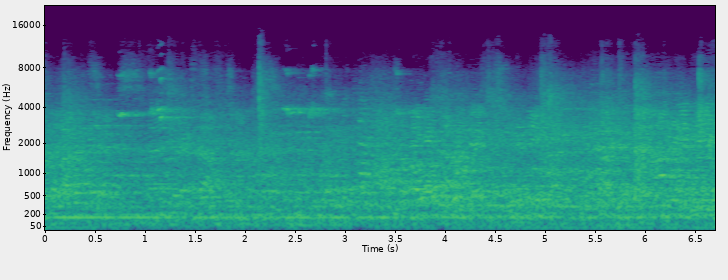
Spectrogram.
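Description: A crowd of young people chatters and calls out in a large echoing gym.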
